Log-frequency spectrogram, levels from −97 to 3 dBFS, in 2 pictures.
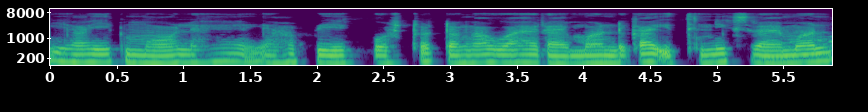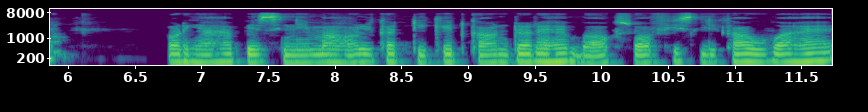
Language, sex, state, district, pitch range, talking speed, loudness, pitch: Hindi, male, Bihar, Muzaffarpur, 130-145 Hz, 150 wpm, -22 LUFS, 140 Hz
